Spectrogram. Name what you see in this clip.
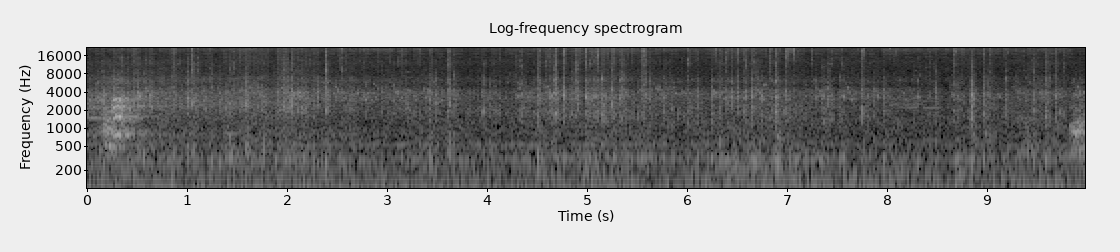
dog barking or whining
